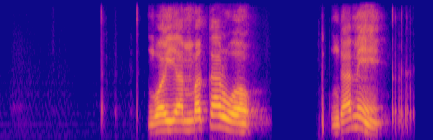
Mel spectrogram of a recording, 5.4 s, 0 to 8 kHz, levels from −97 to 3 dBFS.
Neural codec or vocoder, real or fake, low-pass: codec, 16 kHz, 2 kbps, FunCodec, trained on Chinese and English, 25 frames a second; fake; 7.2 kHz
